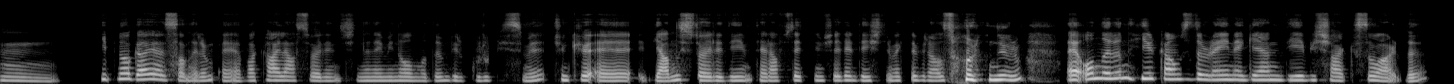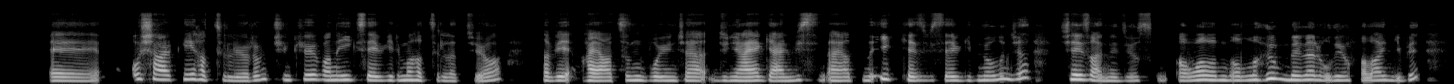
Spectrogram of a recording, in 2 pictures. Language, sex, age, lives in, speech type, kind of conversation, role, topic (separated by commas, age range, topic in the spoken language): Turkish, female, 30-34, Bulgaria, conversation, podcast, guest, Müzikle arandaki duygusal bağ nasıl oluştu?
